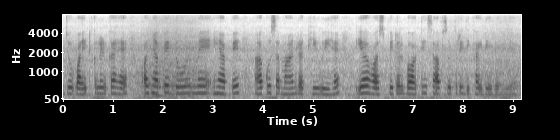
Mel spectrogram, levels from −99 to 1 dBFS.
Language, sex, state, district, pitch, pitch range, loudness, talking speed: Hindi, female, Chhattisgarh, Jashpur, 225 Hz, 210-240 Hz, -33 LUFS, 175 wpm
